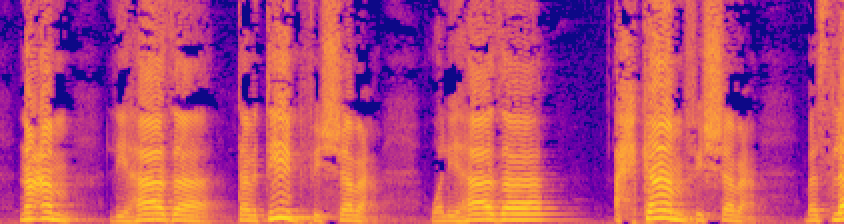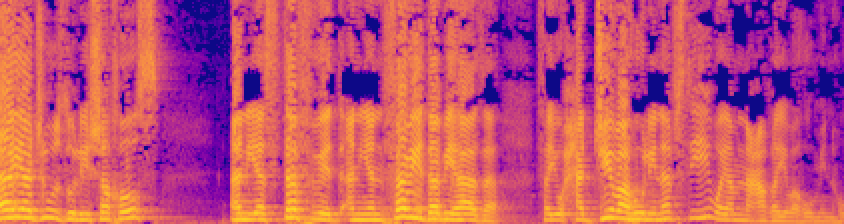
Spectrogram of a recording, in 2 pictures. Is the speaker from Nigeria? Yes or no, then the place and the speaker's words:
no; Lebanon; ما عندنا بلبنان ما في منه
